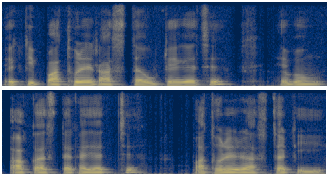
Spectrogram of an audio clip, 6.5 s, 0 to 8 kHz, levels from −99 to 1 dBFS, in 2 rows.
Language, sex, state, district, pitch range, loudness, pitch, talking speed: Bengali, male, West Bengal, Jalpaiguri, 95-100 Hz, -29 LUFS, 95 Hz, 100 wpm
